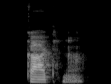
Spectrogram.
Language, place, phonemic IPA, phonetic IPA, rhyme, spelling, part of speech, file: Hindi, Delhi, /kɑːʈ.nɑː/, [käːʈ.näː], -ɑːʈnɑː, काटना, verb, LL-Q1568 (hin)-काटना.wav
- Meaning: 1. to cut, slice 2. to deduct 3. to write out (a check) 4. to deal out cards 5. to chafe 6. to remove, strike off 7. to reduce, lessen 8. to interrupt; to cross (one's path); to cut off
